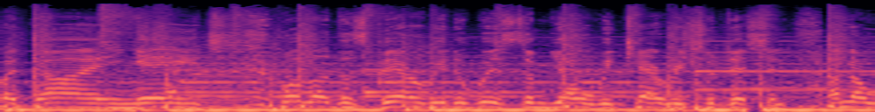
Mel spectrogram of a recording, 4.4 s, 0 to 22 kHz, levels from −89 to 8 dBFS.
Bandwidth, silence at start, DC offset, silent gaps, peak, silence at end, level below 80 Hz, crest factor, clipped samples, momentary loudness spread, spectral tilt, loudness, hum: 18 kHz; 0 s; under 0.1%; none; -6 dBFS; 0 s; -24 dBFS; 8 dB; under 0.1%; 1 LU; -6 dB/octave; -16 LUFS; none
